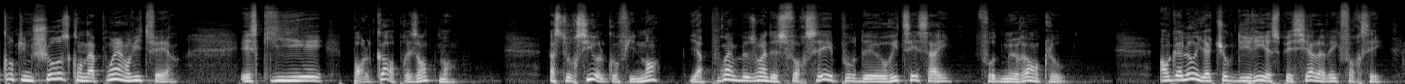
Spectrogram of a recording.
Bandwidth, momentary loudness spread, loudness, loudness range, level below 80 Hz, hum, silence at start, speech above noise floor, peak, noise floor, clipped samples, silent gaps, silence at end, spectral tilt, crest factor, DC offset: 17.5 kHz; 9 LU; -15 LUFS; 3 LU; -38 dBFS; none; 0.05 s; 32 dB; 0 dBFS; -47 dBFS; under 0.1%; none; 0.25 s; -6 dB/octave; 16 dB; under 0.1%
